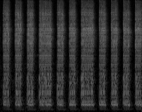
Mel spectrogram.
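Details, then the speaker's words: Aspen Mini Aqua condensate pump running with no water after float magnets sank, failing to switch off: loud harsh rattly buzzing bursts about three a second; noise couples into pipes and air conditioner; suspected faulty sensor or electronics, pump also overheats. "When it's running and there's no water in it, it's very noisy, and that noise couples down into the pipes and into the air conditioner and makes the whole room very noisy."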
